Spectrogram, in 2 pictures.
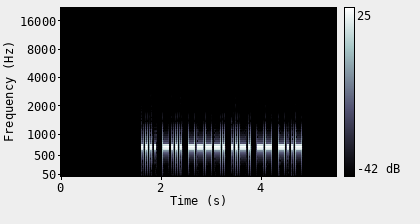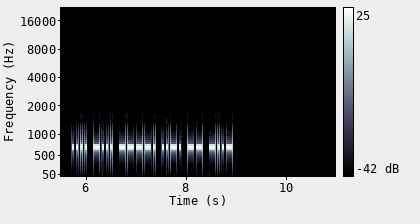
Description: Morse code, heard as a keyed tone, about 28 wpm, 700 Hz. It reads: HB9FMX HB9FMX
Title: DXCC-100 Call Signs - 6 Characters - Repeated 2x - 28wpm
